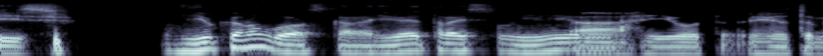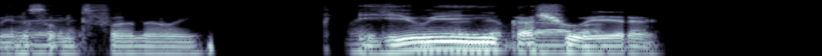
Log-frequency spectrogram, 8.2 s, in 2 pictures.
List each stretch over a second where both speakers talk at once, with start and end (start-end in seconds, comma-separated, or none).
5.9-7.2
